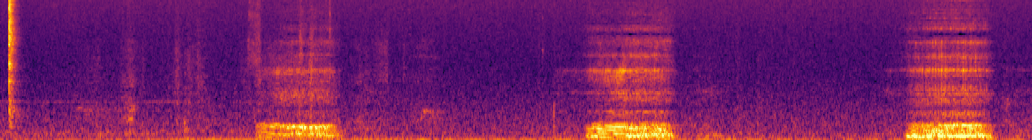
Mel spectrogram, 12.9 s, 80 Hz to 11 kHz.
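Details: A man snoring during sleep at a stag do: three loud, rattling inhaled snores about four seconds apart, roughly 15 breaths a minute, with quiet breathing between.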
